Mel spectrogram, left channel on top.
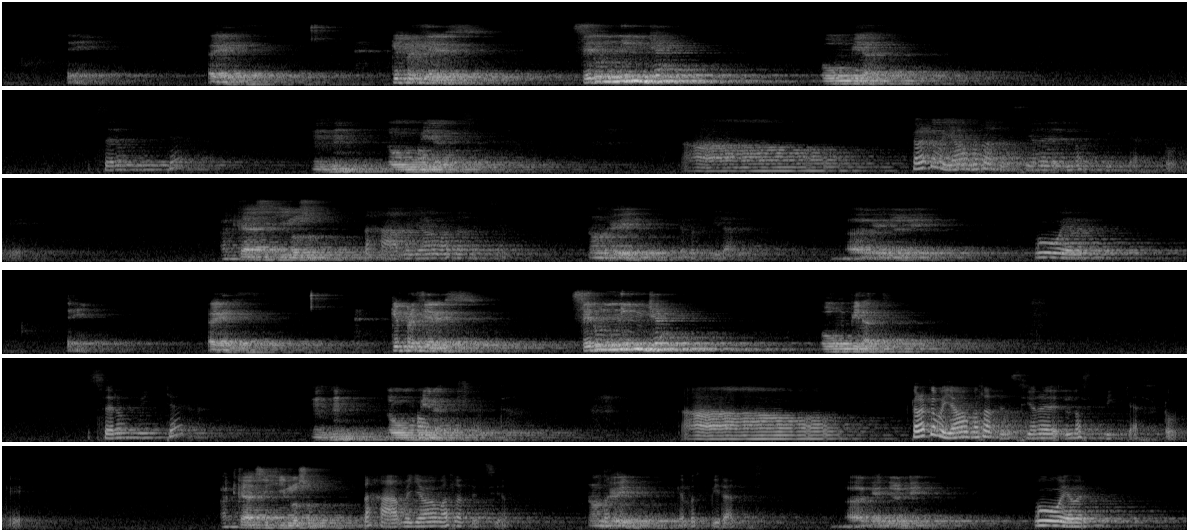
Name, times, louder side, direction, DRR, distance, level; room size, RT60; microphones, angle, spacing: voice 1, 2.1-2.6 3.5-3.6 3.9-4.8 5.7-6.7 8.2-8.9 14.9-15.4 15.7-16.3 25.9-26.9 29.6-30.1 32.0-32.9, equal, 60° right, -1 dB, 1.5 m, -26 dB
voice 2, 12.8-13.7 16.0-16.2 16.8-17.0 17.8-18.0 18.6-20.3 20.9-23.9 27.3-28.8 29.7-30.0 30.5-31.0 34.0-34.6, right 6 dB, 80° right, 7 dB, 0.3 m, -31 dB
9.2 x 7.9 x 4.1 m, 2.7 s
head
